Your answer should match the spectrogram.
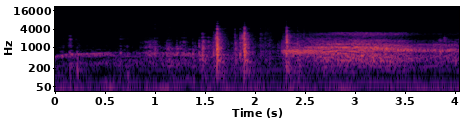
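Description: Radio-drama sound effects of a storm wind, with a few sharp knocks and clicks about one and a half to two and a half seconds in, like a barn door's latch being worked. After the clicks the wind grows louder, as if the door has opened onto the storm.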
